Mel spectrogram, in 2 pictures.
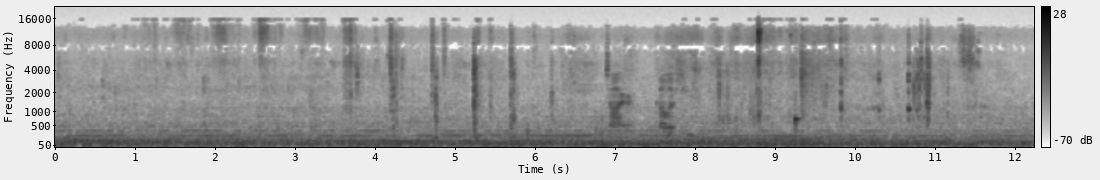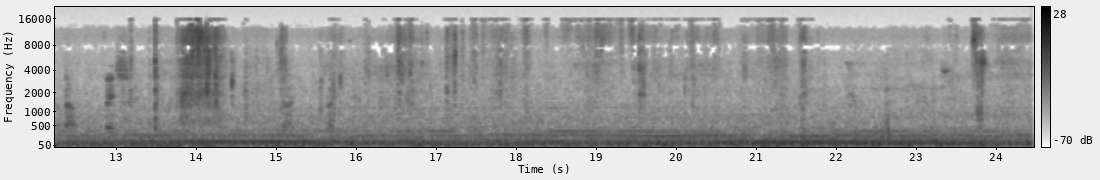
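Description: A steady low mechanical hum, like a motor running, with scattered light clicks and knocks and a short burst of hiss about fourteen seconds in.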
